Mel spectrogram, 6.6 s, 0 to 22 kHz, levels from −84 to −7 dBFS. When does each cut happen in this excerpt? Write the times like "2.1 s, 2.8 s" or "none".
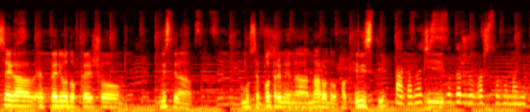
none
